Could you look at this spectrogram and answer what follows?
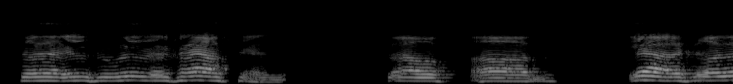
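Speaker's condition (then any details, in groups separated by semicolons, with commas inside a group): Speech impairment after birth surgery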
